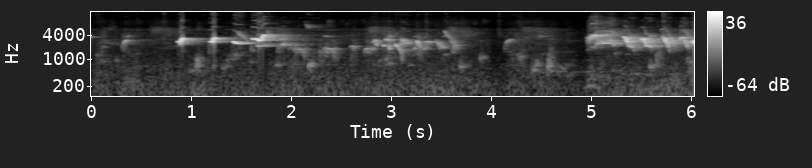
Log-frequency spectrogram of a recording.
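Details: Ruby-throated bulbul singing as a lure to stimulate birds that are reluctant to sing; clear whistled notes repeated in quick succession, a rambling warble, a gap, then a final rapid run of bright phrases.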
